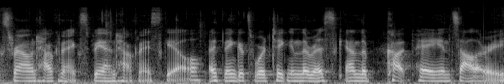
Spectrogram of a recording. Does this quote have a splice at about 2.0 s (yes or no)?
yes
